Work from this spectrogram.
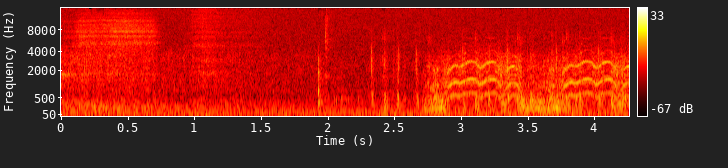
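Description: Horses in the video game The Legend of Dragoon whinny and neigh with high, wavering calls over a steady ambient hum, preceded by scattered clicks and hoof-like taps.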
